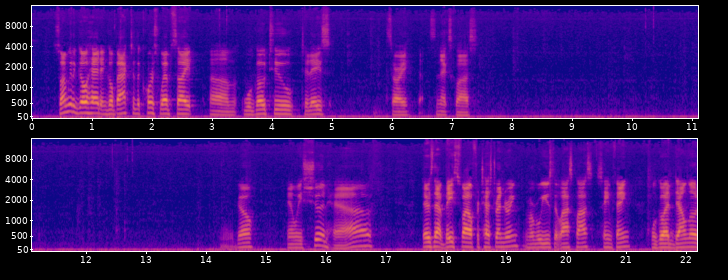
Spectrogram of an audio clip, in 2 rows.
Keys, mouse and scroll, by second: 1.5 click, 3.3 click, 4.1-4.5 scroll up 5, 4.5-5.9 scroll down 1, 5.9 scroll down 4, 10.4 click, 10.6-11.1 scroll down 1, 11.7-12.8 scroll down 10, 12.8 click, 14.2-15.4 scroll down 4, 15.4-16.1 scroll, 16.1-17.0 scroll, 17.0 scroll, 20.5 click.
